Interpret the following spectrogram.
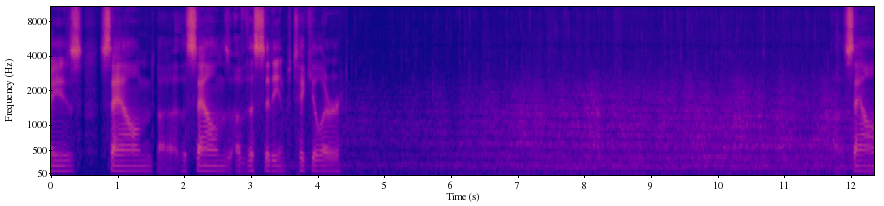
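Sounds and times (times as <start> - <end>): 
speech: 0.0 - 4.5, 11.9 - 12.3
airplane passing overhead: 2.6 - 12.3.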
